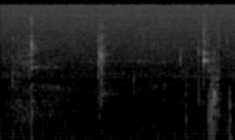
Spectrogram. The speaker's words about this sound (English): Sorry, um, a quick slurp of my spiced tea. Very nice. Might have mentioned it before. If not, Palanquin, I think is the name of it.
